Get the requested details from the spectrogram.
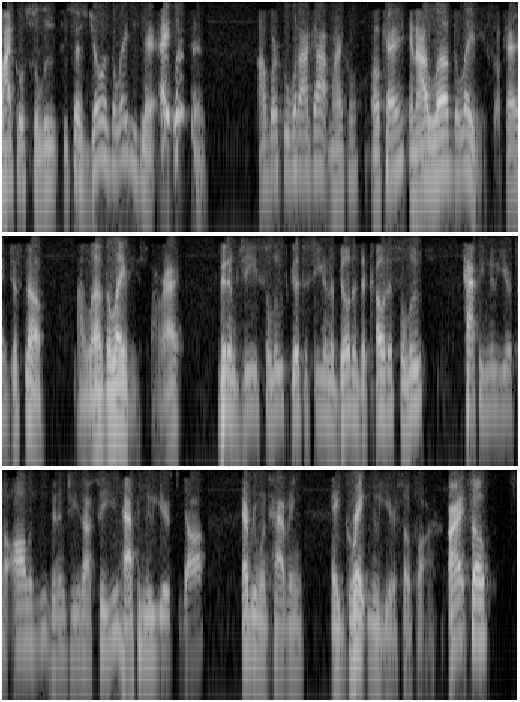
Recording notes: I take live callers!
